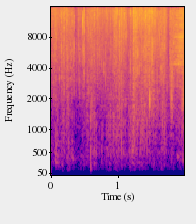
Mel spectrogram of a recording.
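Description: Plastic packaging crinkling as it is handled, a busy run of small crackles that grows a little louder.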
